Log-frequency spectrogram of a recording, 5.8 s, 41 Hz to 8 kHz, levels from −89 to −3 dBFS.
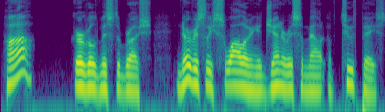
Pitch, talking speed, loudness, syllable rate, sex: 135 Hz, 125 wpm, -17 LUFS, 4.6 syllables/s, male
